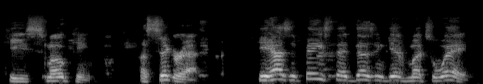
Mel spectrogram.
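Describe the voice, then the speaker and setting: A man's voice: high voice, animated, normal speed, husky. A man playing an obliging student who reads stage directions aloud plainly and a little tentatively in a web comedy.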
